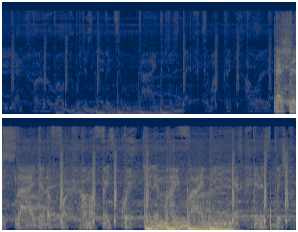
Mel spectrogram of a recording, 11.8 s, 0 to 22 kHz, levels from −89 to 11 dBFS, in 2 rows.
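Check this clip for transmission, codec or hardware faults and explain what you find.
Two kinds of fault show up here: a mono-cancellation problem early on, then some loud pops near the end.

From 0.0 to 5.43 s, one channel is likely inverted. Shared content cancels when summed, so the level drops by about 32 dB, leaving only a faint remainder.

At 9.17 to 9.32 s there's a loud pop, heard as two quick pops, and another single one at 11.24 to 11.26 s. Each is likely a voltage spike, jumping well above the sound, which carries on underneath.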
